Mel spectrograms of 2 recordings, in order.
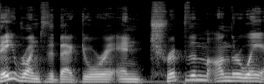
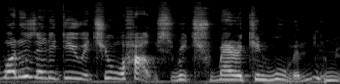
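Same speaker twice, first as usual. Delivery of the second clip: terrible fake British accent, high and soft; 8 semitones higher, 5 dB quieter than usual. Retelling a dubbed kid's lines to an american woman, in a bad british accent. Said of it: "they have the worst British accents I've ever heard".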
